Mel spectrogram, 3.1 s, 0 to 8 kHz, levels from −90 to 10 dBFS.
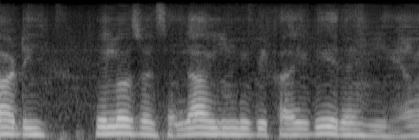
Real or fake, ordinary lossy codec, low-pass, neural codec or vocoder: fake; none; 7.2 kHz; codec, 16 kHz, 0.7 kbps, FocalCodec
